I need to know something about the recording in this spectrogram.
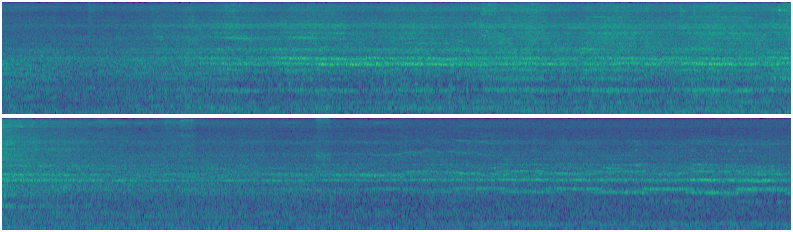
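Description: A train rumbles past on the tracks close by.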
